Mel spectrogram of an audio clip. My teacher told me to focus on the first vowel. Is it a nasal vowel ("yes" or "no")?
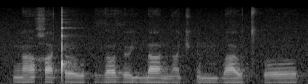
yes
